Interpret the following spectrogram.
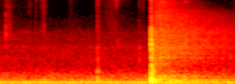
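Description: A basketball bounced once on a hardwood gym floor about one and a half seconds in, a sharp bang that rings on in the gym's echo; before it only a steady low hum.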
